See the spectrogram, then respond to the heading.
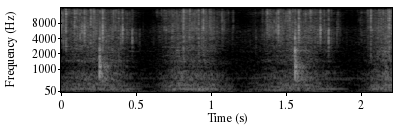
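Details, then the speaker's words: CNC machine ballscrew after alignment: the ball nut rolls smoothly back and forth with only a faint, very slight tick once per stroke. There is no binding or drag, and it is judged well aligned. "Very slight, but it goes all the way on. It doesn't bind. It doesn't drag."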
